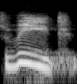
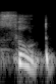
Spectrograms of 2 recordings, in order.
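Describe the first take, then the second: First: It is pronounced like the word sweet. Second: It is pronounced like the word suit. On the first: The speaker calls it right. "it's sweet" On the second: The speaker calls it wrong. "It's not suit. Wrong"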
